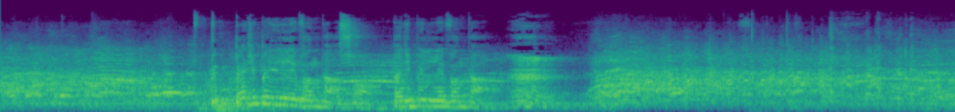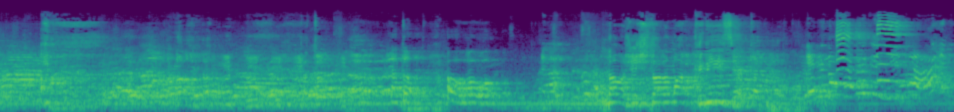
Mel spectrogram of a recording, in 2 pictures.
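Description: An audience laughs and murmurs.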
